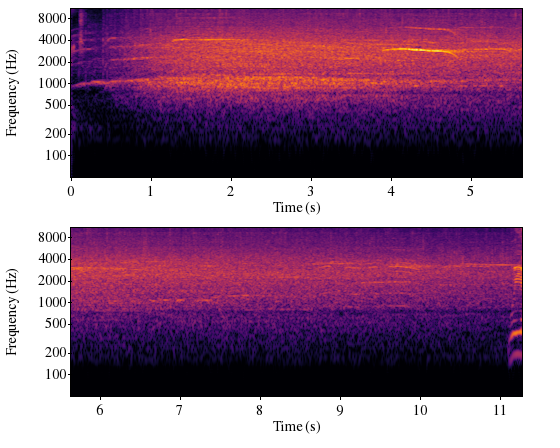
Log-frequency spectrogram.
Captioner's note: cheers and applause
